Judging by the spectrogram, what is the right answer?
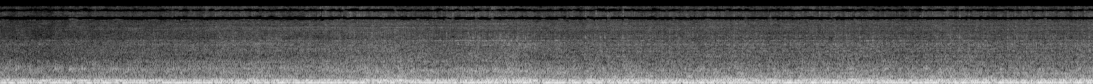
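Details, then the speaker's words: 1970 Ford F100 warming up at idle after a newly completed straight-through exhaust: a loud, deep, even burble with no misfires or ticks, a healthy V8; the alternator is separately not charging. "all right well the old trucks sounding pretty good i got my exhaust done"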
